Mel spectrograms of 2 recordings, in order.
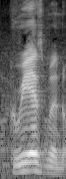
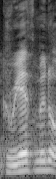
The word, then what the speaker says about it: Griezmann: And he asked the commentators in Spain to pronounce his name the Spanish way. So that's the reason why I call him Antoine Griezmann or Griezmann rather than Griezmann.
